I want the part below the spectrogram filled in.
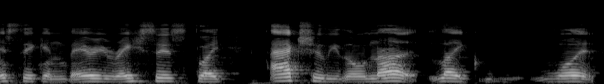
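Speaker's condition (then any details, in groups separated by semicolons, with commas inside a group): Cerebral palsy, mixed, mild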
